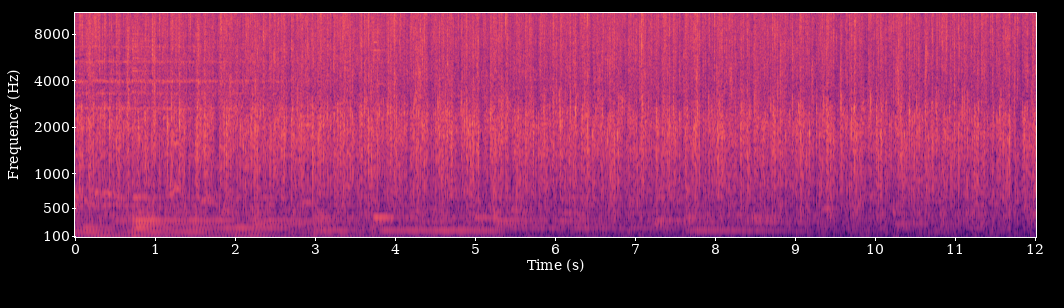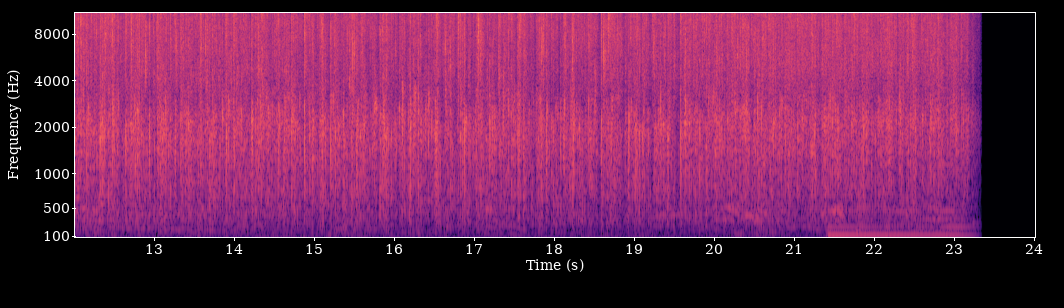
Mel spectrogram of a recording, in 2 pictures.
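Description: Audience applauding, with held instrumental chords playing softly underneath. The sound cuts off abruptly near the end.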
